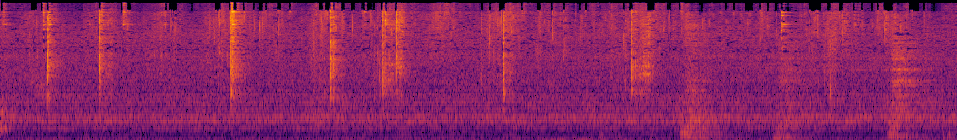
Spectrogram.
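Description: A spoon stirs vada batter in a bowl, mixed from jackfruit seeds with onion, green chilli, salt, rice flour, gram flour and coriander leaves: soft wet squelches and scattered sharp clicks of spoon against bowl, close and quiet, no talk.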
